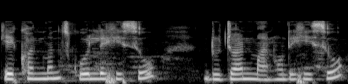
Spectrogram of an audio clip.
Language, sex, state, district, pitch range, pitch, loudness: Assamese, female, Assam, Sonitpur, 240-275 Hz, 250 Hz, -16 LUFS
